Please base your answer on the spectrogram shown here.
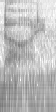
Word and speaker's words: IX: you can call me nine or what is it uh IX IX cool X it's pronounced nine nah nah I spelled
